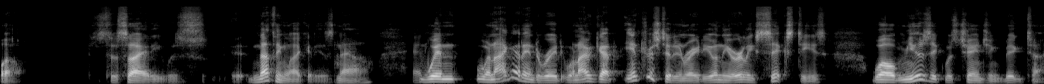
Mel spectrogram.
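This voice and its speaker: Vocal fry marks this man's fairly low voice, which moves through very wide pitch swings. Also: moderate pace. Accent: American. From Sacramento, California. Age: 70s. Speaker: veteran radio host and programmer. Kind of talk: interview. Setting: video call.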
